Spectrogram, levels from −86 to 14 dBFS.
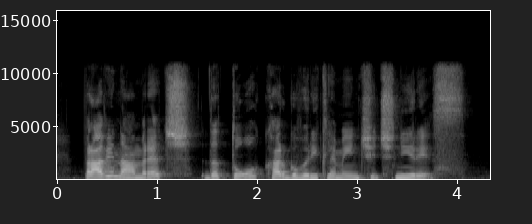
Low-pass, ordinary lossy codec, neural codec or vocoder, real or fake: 10.8 kHz; none; none; real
